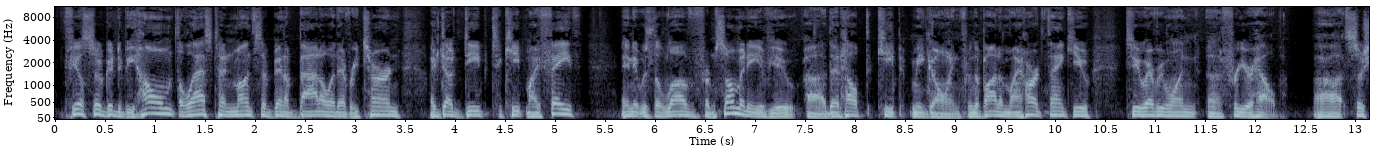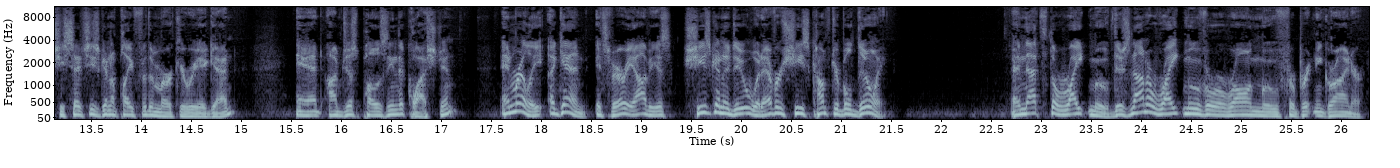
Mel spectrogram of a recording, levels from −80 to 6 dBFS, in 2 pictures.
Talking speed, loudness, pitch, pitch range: 235 wpm, -17 LUFS, 115 Hz, 100-135 Hz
